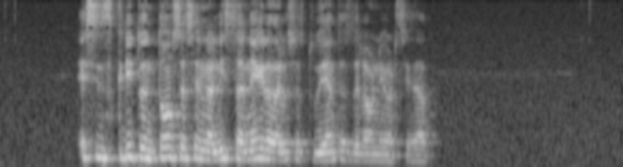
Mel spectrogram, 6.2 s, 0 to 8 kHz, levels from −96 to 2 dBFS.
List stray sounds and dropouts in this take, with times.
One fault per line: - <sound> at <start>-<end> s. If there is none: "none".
none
